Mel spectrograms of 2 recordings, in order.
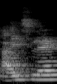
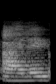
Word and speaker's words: island: तो इस तरह से इन्हें हम लोग आइसले या आइसलैंड नहीं पढ़ते, बल्कि क्या पढ़ते हैं? आइलैंड और आई। तो एस कहाँ साइलेंट दिखा आपको? आई और एल के बीच आने पर, है ना।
